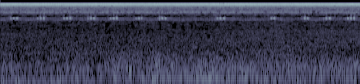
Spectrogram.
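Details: Summer countryside cricket sound: thin, high chirp pulses, somewhat uneven in spacing, set against a light breeze rustling over a golden wheat field.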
